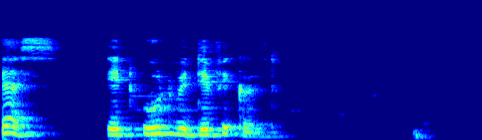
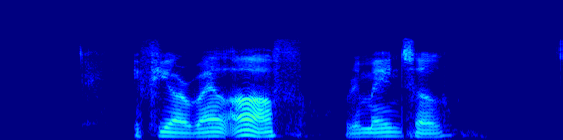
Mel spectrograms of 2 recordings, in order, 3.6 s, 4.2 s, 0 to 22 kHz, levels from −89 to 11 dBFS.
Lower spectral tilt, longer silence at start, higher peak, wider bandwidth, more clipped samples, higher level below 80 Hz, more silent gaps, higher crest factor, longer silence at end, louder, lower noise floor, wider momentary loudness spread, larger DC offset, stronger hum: first, -6 dB/octave vs -3 dB/octave; second, 0 s vs 0.65 s; first, -16 dBFS vs -28 dBFS; about the same, 7.6 kHz vs 7.4 kHz; neither; first, -72 dBFS vs -88 dBFS; second, 0.59-0.65 s vs 0.92-1.01 s, 2.53-2.58 s; about the same, 20 dB vs 24 dB; first, 1.65 s vs 0.8 s; first, -32 LUFS vs -49 LUFS; about the same, -90 dBFS vs under -90 dBFS; second, 13 LU vs 22 LU; neither; neither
